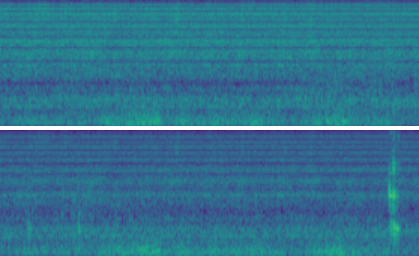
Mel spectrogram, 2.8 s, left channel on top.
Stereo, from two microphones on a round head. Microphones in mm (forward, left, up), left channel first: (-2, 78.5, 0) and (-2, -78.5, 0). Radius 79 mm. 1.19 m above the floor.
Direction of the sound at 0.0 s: 75° left (ahead or behind).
